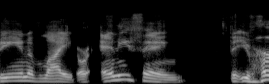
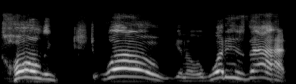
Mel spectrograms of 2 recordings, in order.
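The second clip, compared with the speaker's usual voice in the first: high, shocked yelp of surprise; reenacted fright at the owl; startled; 13 semitones higher than usual. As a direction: jump back in shock.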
